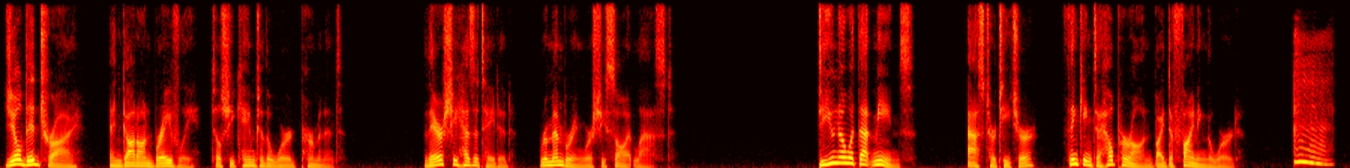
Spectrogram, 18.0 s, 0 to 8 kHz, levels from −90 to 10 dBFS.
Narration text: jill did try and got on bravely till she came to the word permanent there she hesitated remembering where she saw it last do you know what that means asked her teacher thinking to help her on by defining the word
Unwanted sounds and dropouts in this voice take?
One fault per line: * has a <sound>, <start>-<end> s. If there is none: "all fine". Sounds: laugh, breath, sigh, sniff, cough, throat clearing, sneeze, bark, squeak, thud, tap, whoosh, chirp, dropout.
* has a throat clearing, 17.2-17.8 s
